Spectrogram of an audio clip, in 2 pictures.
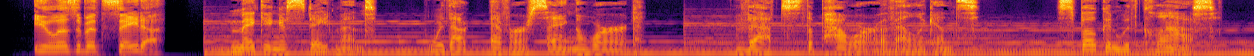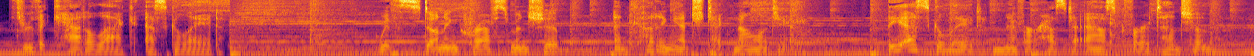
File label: Auto commercial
